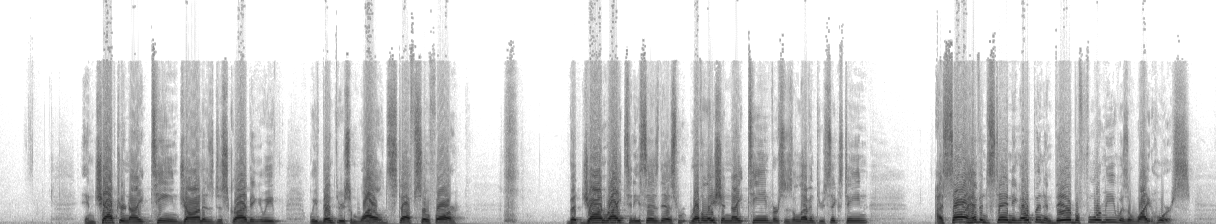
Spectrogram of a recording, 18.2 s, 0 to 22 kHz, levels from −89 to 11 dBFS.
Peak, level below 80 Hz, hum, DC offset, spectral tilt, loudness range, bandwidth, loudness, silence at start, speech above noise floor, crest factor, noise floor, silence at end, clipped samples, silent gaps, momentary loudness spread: 0 dBFS; -42 dBFS; none; under 0.1%; -5.5 dB/octave; 3 LU; 17.5 kHz; -8 LUFS; 1.3 s; 44 dB; 8 dB; -52 dBFS; 0.45 s; 1%; none; 10 LU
